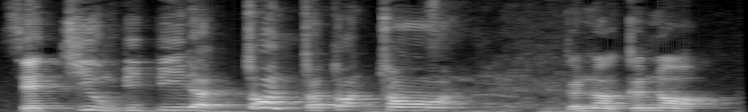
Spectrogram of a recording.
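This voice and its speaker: Animated high-voiced Malaysian preacher in an echoey hall. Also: male voice, slow pace. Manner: animated, addresses the audience as tuan-tuan, acts out voices. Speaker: Islamic preacher. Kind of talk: humorous sermon.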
